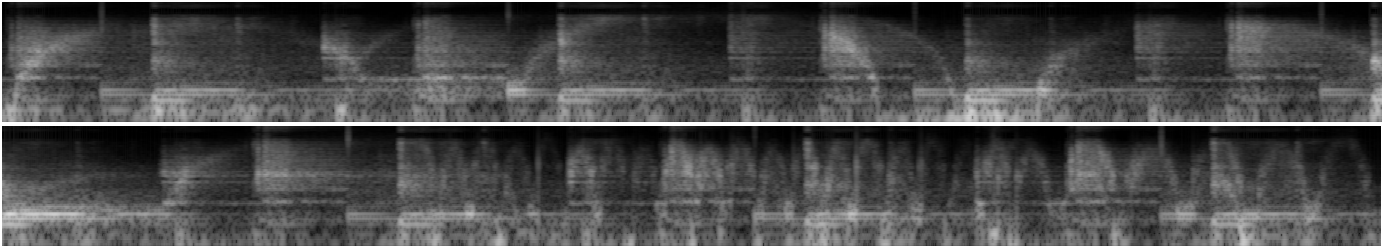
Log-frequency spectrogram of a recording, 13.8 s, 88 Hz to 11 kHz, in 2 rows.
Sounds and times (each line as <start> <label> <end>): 0.0 filtered machine rhythm 13.8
